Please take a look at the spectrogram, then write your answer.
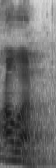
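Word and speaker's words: hour: तो जो हम इसको आवर लिखेंगे तो आवर, अब ये जो आवर है हमारा, इसमें जो पहला लेटर है वो आ रहा है, ठीक है।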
